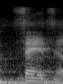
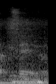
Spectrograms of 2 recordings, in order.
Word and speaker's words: Fayetteville: I pronounced that right? Fayetteville. Fayetteville. Yeah, Fayetteville.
